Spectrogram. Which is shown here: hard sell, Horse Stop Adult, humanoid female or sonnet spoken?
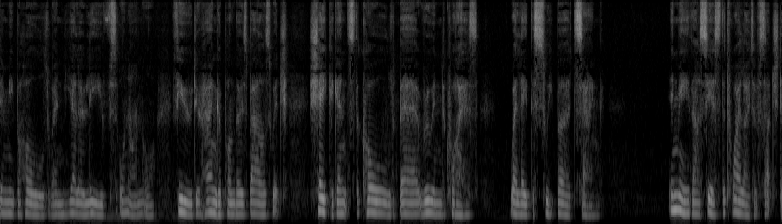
sonnet spoken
